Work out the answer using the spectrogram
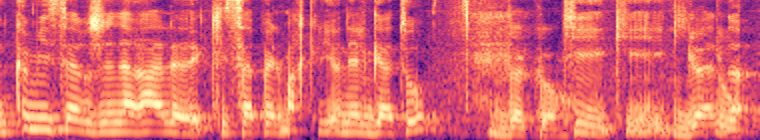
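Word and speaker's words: Gatto: Village francophone, on a un commissaire général qui s'appelle Marc-Lionel Gâteau. D'accord. Gâteau, exactement. Comme un gâteau. Oui, voilà. Ça s'écrit différemment.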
